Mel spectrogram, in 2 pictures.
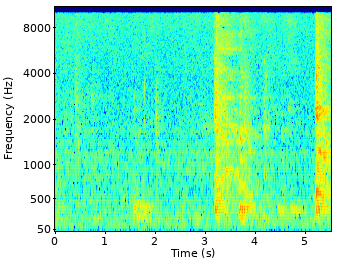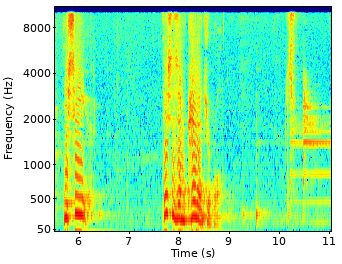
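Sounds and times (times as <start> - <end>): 
speech: 1.6 - 2.2, 5.7 - 6.4, 7.7 - 9.0
bell being struck: 10.2 - 11.0.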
